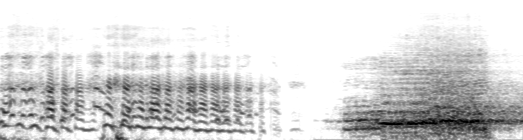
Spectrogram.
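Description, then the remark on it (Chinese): A huge, angry black bear appearing out of the grass roars: a wavering, warbling vocal run gives way, after a brief pause, to a loud, rough, sustained roar lasting about two seconds before fading. “突然一声大吼。草丛中出现一条庞大的身影，一头巨大的黑熊正愤怒地看着乌拉乌拉与兔子妮妮。”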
